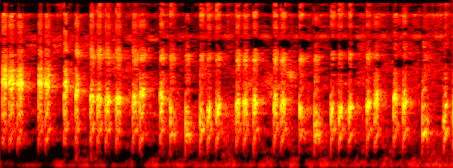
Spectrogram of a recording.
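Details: Female white-breasted waterhen lure call: fast run of short harsh notes, about six per second, steady and slightly descending, with a faint low hum.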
